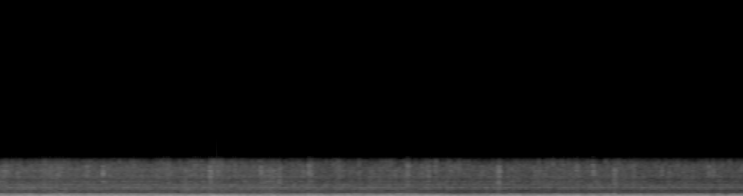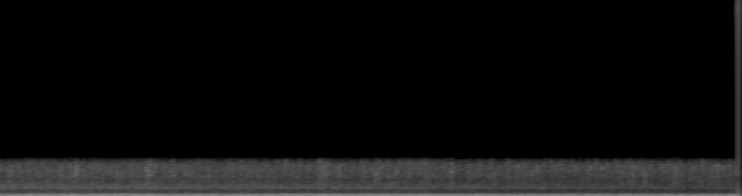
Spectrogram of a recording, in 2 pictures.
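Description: Engine of a classic car running steadily while driving, heard from inside the cabin, with a constant low rumble of road noise and no sharp revving.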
